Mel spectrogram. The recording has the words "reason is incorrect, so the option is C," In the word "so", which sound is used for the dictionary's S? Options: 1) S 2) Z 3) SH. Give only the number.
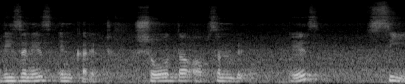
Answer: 3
